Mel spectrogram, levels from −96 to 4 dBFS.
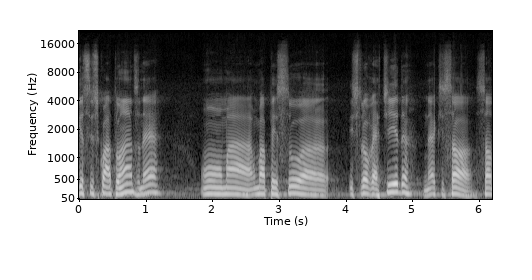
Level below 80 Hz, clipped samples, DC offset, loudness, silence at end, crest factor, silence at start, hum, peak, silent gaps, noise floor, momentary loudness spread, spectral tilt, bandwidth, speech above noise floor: -56 dBFS; under 0.1%; under 0.1%; -21 LUFS; 0 s; 14 dB; 0 s; none; -6 dBFS; none; -49 dBFS; 8 LU; -7.5 dB/octave; 13.5 kHz; 29 dB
